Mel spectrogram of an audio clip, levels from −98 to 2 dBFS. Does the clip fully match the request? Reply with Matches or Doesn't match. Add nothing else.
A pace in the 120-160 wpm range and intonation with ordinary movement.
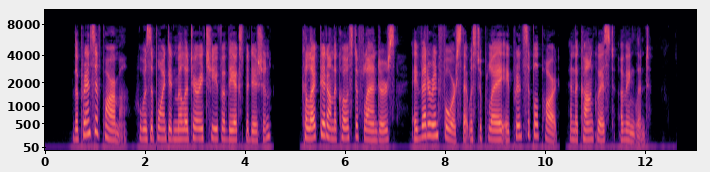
Matches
